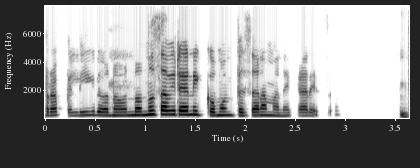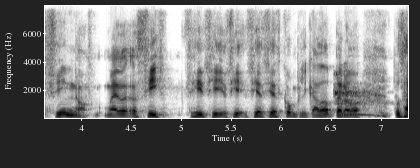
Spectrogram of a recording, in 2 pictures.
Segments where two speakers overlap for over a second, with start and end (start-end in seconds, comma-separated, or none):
none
